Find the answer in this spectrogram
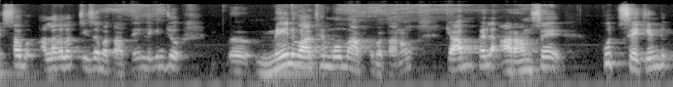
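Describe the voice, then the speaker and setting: A man's voice: fairly high pitch, darkish tone. A man teaching grammar for exam prep. He talks to the viewer in a friendly way, calling them his friend. He asks a question and answers it himself, and he repeats the key terms.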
